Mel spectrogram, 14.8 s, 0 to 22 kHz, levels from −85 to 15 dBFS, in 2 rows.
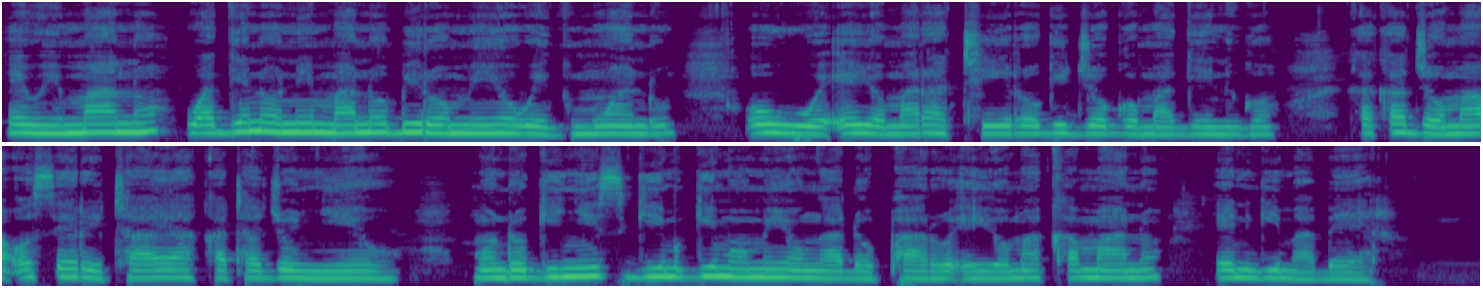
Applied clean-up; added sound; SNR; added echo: none; none; none; none.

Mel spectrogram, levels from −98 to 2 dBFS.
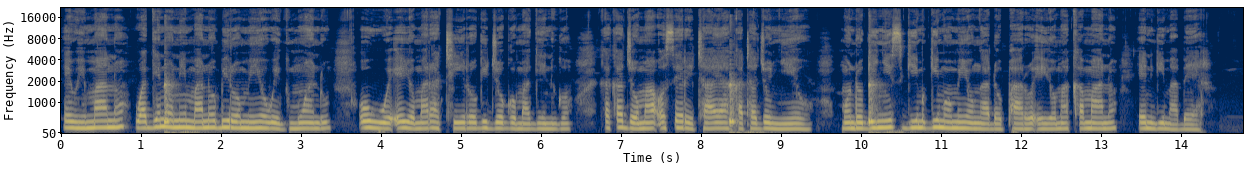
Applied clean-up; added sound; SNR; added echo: none; Tap; 5 dB; none.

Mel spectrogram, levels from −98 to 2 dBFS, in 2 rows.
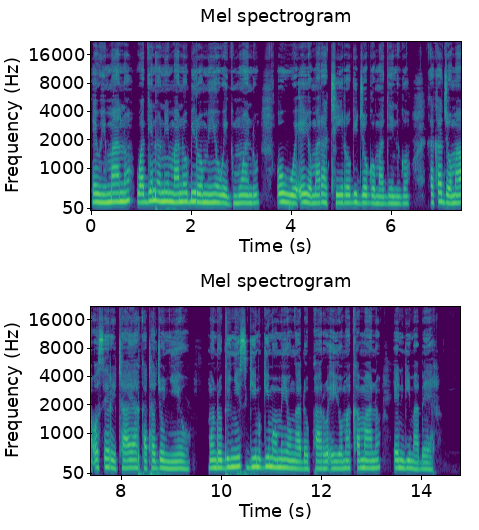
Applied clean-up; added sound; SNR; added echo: neural mask model DeepFilterNet 3.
